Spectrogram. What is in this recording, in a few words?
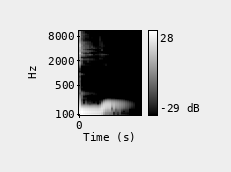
UDU; Roland LCDP14 Africa VOL-2; Afro Menu 1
